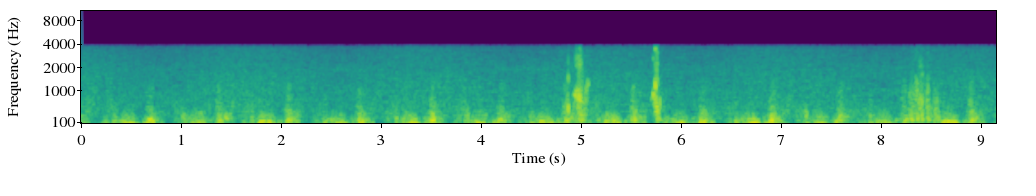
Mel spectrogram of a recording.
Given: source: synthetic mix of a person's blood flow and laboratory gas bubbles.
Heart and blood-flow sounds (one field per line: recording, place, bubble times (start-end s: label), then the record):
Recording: Doppler ultrasound of blood flow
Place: precordium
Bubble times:
4.83-5.09 s: bubbles
5.69-5.83 s: bubbles
8.26-8.60 s: bubbles
From the record:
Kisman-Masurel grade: 123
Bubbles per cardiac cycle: 1 to 2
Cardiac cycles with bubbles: 10 to 50%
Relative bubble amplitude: loud (0.450 to 0.775)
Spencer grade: 2 (many but less than half of the cardiac periods contain bubble signals, singularly or in groups)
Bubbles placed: anywhere in the cardiac cycle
